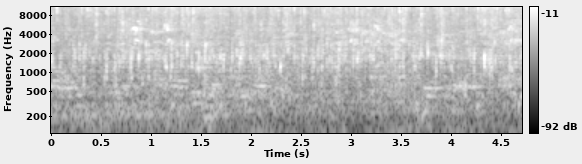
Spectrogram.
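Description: Faint, steady splashing and trickling of pond water, with many small scattered ticks.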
